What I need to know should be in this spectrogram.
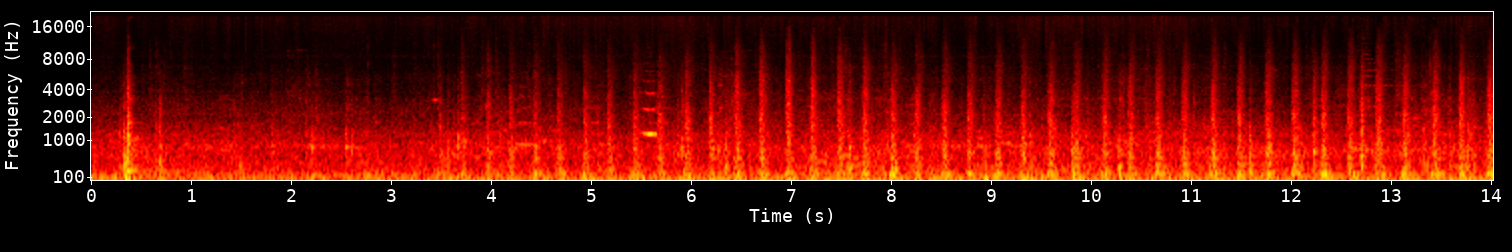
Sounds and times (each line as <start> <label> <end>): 0.0 Steam Train Climbs 14.0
